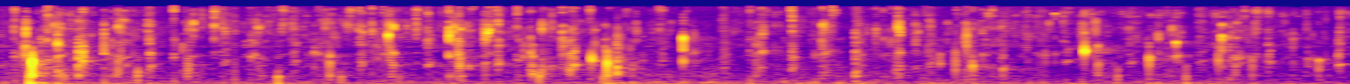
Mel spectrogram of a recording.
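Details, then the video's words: Indoors, the dog Hazel chews a homemade dessert of carob, oats, ube and chicken. Quick, wet, clicky bites and licks come in an uneven patter against a quiet room. "Dog eating Ube Roll and Cookie Cat from Steven Universe | Satisfying Eating Sounds"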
